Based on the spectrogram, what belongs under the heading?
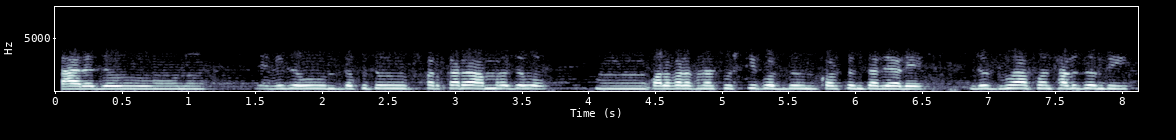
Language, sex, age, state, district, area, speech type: Odia, female, 45-60, Odisha, Jagatsinghpur, rural, conversation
